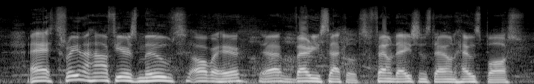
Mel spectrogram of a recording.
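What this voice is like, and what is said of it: Mild Dublin Irish accent. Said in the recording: “what's that accent there I hear? ... Very proud Dubliner. ... it's been mellowed out by friends from outside of Dublin, so it's a bit more neutral these days.”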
